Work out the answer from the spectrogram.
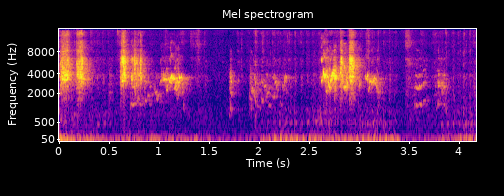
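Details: Parakeets (budgerigars) perched on a homemade bicycle wheel that turns when they sit give short, bright chirps and chattering bursts high in pitch, in a few clusters over four seconds, with low rumbling and soft fluttering beneath.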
